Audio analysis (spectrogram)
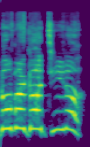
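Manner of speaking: high, loud shocked cry of a friend; imitating a friend's stunned Oh my God; shocked squeal. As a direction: squeal the friend's name in disbelief. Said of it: "She's like".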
